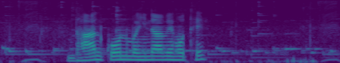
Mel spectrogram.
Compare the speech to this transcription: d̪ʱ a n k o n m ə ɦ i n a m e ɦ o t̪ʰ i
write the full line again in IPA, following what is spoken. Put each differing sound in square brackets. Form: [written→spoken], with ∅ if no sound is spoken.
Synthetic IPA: d̪ʱ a n k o n m ə ɦ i n a m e ɦ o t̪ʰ [i→e]

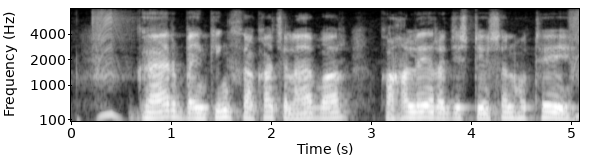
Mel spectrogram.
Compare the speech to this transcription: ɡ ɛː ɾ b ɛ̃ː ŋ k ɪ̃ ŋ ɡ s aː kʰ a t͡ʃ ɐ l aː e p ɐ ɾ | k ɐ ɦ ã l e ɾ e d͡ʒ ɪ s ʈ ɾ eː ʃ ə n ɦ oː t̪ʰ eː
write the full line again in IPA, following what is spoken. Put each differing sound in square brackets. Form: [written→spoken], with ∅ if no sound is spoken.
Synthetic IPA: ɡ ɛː ɾ b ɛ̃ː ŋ k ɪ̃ ŋ ɡ s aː kʰ a t͡ʃ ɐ l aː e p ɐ ɾ | k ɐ ɦ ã l e ɾ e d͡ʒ ɪ s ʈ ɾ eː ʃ ə n ɦ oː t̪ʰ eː

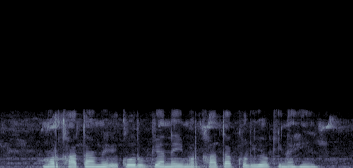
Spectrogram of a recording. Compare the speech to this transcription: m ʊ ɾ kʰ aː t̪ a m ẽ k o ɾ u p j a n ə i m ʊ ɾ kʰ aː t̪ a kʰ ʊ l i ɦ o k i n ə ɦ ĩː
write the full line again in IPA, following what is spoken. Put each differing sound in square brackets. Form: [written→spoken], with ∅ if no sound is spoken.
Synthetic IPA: m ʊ ɾ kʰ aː t̪ a m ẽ k o ɾ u p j a n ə i m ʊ ɾ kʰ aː t̪ a kʰ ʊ l i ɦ o k i n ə ɦ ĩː

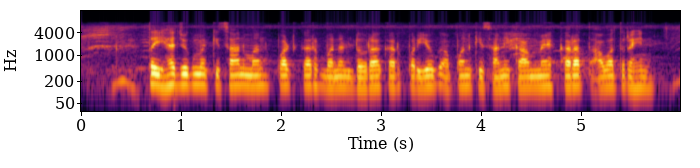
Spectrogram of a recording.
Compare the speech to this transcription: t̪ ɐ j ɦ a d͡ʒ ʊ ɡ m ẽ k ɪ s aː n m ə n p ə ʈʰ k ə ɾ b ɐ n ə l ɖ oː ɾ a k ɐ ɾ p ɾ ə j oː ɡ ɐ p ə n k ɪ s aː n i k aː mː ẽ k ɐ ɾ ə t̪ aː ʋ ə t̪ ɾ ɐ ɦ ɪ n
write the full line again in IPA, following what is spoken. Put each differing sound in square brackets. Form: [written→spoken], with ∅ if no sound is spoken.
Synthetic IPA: t̪ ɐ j ɦ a d͡ʒ ʊ ɡ m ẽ k ɪ s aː n m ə n p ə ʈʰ k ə ɾ b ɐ n ə l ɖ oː ɾ a k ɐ ɾ p ɾ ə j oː ɡ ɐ p ə n k ɪ s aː n i k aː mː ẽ k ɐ ɾ ə t̪ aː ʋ ə t̪ ɾ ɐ ɦ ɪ n

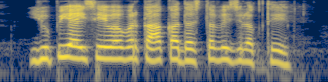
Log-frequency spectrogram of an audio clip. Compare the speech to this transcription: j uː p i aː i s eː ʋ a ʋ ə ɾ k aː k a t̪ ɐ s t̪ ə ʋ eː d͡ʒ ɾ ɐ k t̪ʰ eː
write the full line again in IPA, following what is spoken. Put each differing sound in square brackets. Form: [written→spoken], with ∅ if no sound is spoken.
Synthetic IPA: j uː p i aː i s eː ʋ a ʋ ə ɾ k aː k a [t̪→d̪] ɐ s t̪ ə ʋ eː d͡ʒ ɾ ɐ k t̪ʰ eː

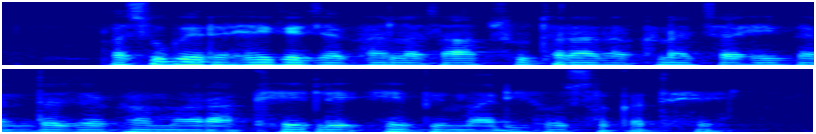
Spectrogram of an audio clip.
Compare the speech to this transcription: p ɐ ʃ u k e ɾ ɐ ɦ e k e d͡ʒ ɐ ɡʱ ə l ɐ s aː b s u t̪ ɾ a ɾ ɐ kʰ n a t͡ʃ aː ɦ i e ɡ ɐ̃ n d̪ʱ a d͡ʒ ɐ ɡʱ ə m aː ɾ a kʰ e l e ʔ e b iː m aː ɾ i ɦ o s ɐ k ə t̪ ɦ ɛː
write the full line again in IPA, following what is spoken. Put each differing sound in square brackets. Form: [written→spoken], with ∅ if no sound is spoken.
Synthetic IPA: p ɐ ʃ u k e ɾ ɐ ɦ e k e d͡ʒ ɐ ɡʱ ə l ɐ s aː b s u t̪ ɾ a ɾ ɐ kʰ n a t͡ʃ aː ɦ i e ɡ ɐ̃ n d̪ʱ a d͡ʒ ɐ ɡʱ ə m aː ɾ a kʰ e l e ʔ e b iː m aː ɾ i ɦ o s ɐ k ə t̪ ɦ ɛː

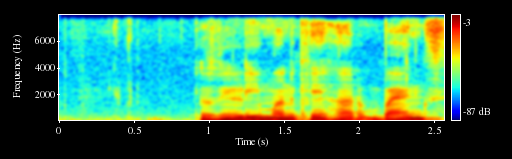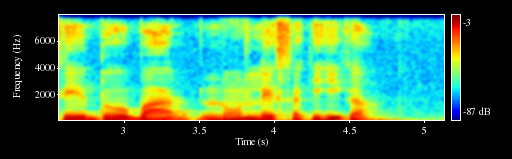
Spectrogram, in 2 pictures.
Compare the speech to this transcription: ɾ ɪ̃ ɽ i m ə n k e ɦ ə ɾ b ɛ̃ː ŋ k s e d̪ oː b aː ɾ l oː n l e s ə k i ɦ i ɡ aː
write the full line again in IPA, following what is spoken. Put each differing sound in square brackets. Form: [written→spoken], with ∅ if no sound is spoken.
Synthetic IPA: ɾ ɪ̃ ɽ i m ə n [k→kʰ] e ɦ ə ɾ b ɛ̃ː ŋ k s e d̪ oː b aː ɾ l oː n l e s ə k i ɦ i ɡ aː

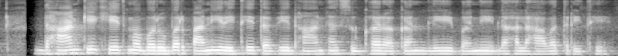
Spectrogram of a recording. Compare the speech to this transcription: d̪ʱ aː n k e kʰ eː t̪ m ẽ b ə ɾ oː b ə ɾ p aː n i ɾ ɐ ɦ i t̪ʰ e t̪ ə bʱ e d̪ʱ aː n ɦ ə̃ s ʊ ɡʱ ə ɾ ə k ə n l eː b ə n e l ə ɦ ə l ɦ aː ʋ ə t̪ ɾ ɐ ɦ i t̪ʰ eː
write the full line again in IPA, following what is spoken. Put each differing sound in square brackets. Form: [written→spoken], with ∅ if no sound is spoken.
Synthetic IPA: d̪ʱ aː n k e kʰ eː t̪ m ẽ b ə ɾ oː b ə ɾ p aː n i ɾ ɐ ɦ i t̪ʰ e t̪ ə bʱ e d̪ʱ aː n ɦ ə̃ s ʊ ɡʱ ə ɾ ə k ə n l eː b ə n e l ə ɦ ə l ɦ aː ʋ ə t̪ ɾ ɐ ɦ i t̪ʰ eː

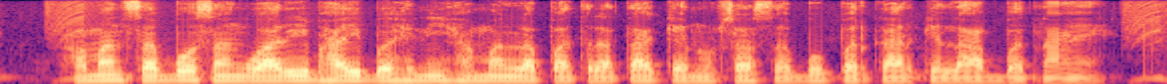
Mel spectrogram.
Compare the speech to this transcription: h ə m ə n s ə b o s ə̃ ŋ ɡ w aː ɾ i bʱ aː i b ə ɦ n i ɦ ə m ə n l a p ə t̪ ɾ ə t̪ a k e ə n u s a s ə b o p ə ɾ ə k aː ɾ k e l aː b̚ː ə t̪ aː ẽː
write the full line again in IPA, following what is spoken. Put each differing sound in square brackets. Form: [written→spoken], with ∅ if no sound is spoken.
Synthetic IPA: h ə m ə n s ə b o s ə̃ ŋ ɡ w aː ɾ i bʱ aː i b ə ɦ n i ɦ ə m ə n l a p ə t̪ ɾ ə t̪ a k e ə n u s a s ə b o p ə ɾ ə k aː ɾ k e l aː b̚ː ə t̪ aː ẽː

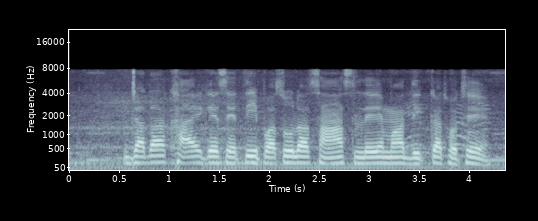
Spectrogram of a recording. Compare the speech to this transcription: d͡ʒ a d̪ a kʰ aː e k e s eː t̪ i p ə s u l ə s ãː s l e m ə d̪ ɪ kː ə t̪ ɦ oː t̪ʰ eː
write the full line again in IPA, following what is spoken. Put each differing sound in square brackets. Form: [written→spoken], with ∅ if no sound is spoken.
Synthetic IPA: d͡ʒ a d̪ a kʰ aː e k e s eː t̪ i p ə s u l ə s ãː s l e m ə d̪ ɪ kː ə t̪ ɦ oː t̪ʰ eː

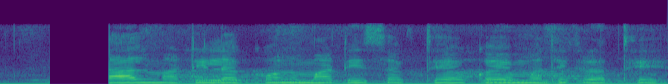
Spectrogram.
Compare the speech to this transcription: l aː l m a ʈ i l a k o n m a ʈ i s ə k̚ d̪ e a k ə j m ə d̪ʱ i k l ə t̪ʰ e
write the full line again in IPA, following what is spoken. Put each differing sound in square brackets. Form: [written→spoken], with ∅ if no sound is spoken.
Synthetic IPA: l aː l m a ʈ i l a k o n m a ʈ i s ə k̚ [d̪→t̪] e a k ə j m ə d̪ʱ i k [l→ɾ] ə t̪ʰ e

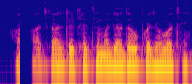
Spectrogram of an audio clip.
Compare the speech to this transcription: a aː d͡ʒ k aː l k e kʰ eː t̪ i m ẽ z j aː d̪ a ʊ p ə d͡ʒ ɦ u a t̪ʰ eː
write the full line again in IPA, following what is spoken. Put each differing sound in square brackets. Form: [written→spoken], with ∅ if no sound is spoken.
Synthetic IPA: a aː d͡ʒ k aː l k e kʰ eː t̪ i m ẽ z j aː d̪ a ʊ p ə d͡ʒ ɦ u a t̪ʰ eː

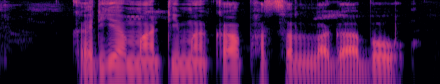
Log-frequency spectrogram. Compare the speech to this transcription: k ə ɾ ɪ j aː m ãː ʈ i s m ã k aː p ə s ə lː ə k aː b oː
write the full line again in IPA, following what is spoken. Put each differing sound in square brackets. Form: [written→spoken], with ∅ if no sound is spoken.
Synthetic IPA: k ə ɾ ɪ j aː m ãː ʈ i [s→∅] m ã k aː [p→pʰ] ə s ə lː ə [k→ɡ] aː b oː

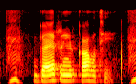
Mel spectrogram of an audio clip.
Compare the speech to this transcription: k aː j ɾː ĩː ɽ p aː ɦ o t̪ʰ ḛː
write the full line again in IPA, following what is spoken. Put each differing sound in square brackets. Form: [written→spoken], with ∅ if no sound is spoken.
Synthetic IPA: [k→ɡ] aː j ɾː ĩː ɽ [p→k] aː ɦ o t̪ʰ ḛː

